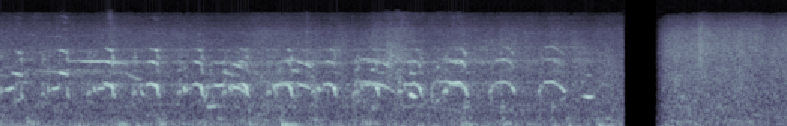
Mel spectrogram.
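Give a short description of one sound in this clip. Gulls call repeatedly over water.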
